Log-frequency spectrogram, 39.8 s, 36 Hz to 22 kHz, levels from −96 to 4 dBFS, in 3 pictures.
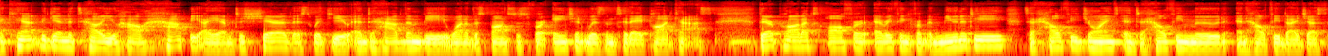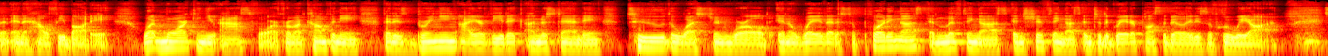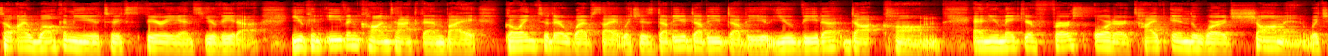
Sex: male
